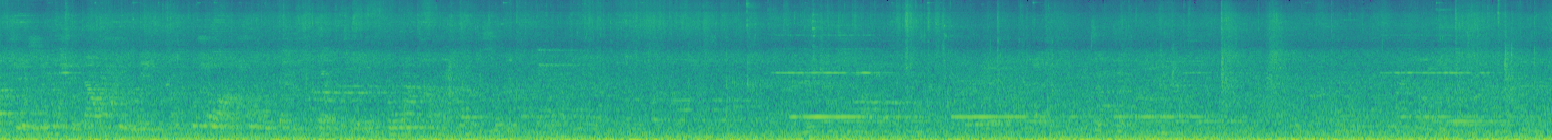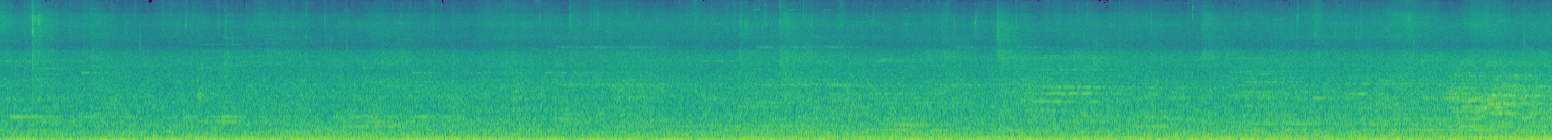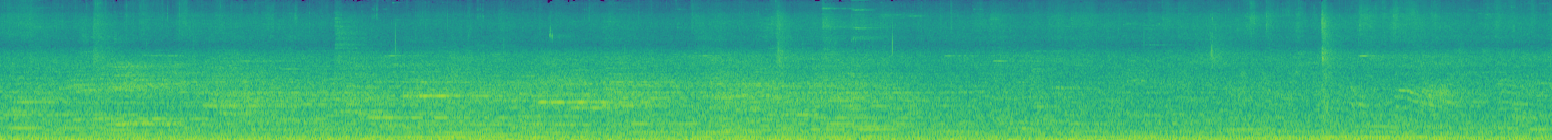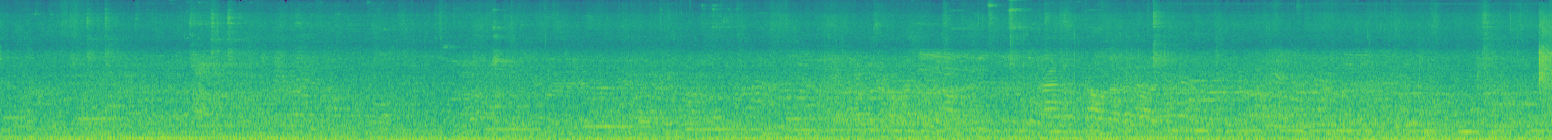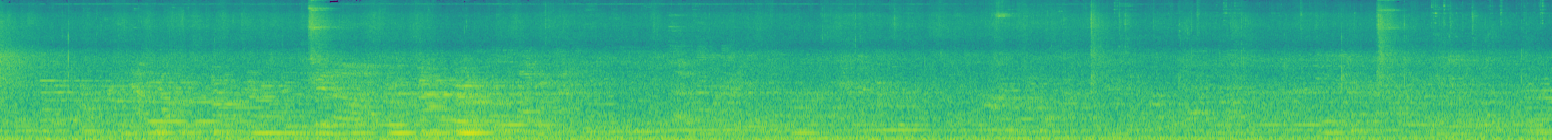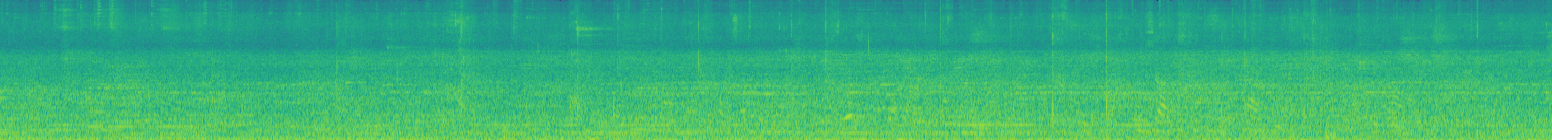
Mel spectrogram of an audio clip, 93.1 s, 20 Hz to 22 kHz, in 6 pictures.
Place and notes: Walking in the station hall
Sony PCM D50+ Soundman OKM II
Banqiao District, New Taipei City, Taiwan, June 2012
